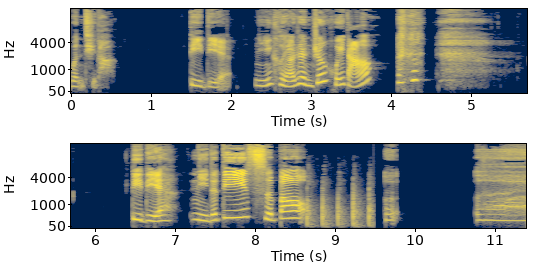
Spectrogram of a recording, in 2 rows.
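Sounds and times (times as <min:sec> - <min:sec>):
speech: 0:00.0 - 0:00.6, 0:01.5 - 0:05.0, 0:06.4 - 0:08.8, 0:09.6 - 0:09.9, 0:10.8 - 0:11.3
firm knocking on a door: 0:08.6 - 0:09.6.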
